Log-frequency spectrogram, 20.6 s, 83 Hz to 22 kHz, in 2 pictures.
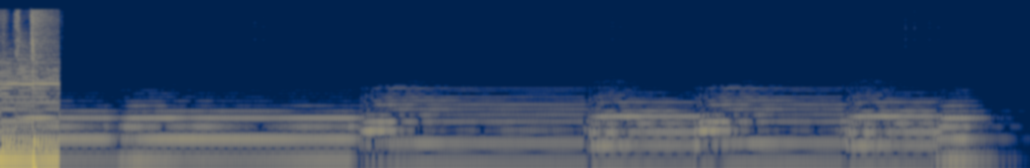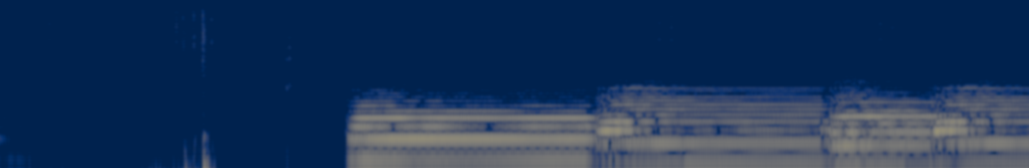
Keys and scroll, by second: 12.1 space.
